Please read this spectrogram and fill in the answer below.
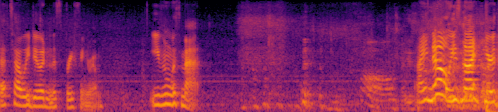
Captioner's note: laughter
